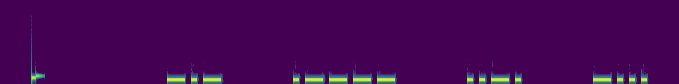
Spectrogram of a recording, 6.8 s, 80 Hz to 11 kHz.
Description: Morse code, heard as a keyed tone, about 21 wpm, spaced as for 9 wpm, 700 Hz. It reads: K1FB
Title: USA Call Signs - 4 Characters - 4x Character Spacing - 20wpm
